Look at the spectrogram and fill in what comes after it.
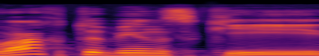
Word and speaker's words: Ахтубинск: Я вот живу в Ахтубинске, и там уже хочется сказать с ударением на «у», потому что это неудобно.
